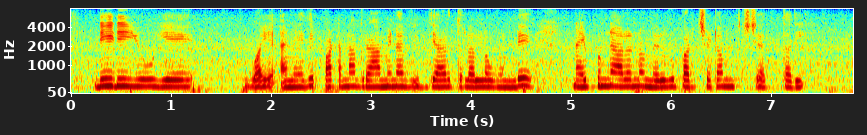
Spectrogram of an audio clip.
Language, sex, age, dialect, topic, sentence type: Telugu, female, 18-24, Central/Coastal, banking, statement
